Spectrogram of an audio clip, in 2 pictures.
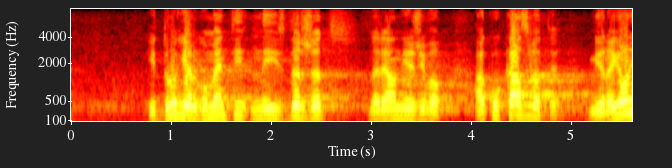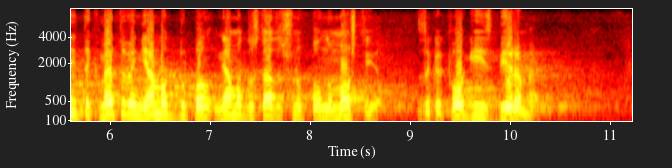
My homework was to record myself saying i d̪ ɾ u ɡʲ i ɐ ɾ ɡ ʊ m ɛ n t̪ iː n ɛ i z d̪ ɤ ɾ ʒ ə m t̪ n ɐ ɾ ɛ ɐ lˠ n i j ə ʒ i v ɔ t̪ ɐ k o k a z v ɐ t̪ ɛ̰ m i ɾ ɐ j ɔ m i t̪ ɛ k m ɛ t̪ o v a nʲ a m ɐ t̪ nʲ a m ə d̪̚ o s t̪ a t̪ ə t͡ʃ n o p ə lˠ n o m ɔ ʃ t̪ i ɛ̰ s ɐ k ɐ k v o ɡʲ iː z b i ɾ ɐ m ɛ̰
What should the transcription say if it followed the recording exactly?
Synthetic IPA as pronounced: i d̪ ɾ u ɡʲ i ɐ ɾ ɡ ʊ m ɛ n t̪ i n ɛ i z d̪ ɤ ɾ ʒ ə t̪ n ɐ ɾ ɛ a lˠ n i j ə ʒ i v ɔ t̪ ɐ k o k a z v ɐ t̪ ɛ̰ m i ɾ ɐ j ɔ n i t̪ ɛ k m ɛ t̪ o v ɛ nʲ a m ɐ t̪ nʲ a m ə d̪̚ o s t̪ a t̪ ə t͡ʃ n o p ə lˠ n o m ɔ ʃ t̪ i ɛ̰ z ɐ k ɐ k v ɔ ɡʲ iː z b i ɾ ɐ m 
